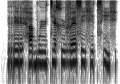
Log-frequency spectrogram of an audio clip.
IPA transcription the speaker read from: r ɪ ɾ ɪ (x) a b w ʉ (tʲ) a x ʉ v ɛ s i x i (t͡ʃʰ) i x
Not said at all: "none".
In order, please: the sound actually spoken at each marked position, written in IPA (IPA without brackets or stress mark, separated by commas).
h, tʲ, t͡sʰ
